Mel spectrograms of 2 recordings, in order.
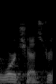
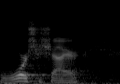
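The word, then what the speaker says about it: Worcestershire: how you pronounce it Worcester Shire not Worchester it's war Shire managed to take this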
